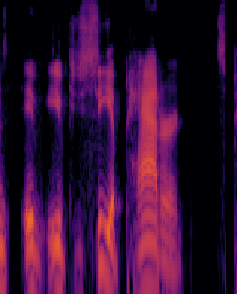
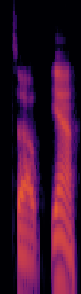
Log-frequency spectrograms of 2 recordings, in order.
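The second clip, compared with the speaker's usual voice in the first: ordinary delivery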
